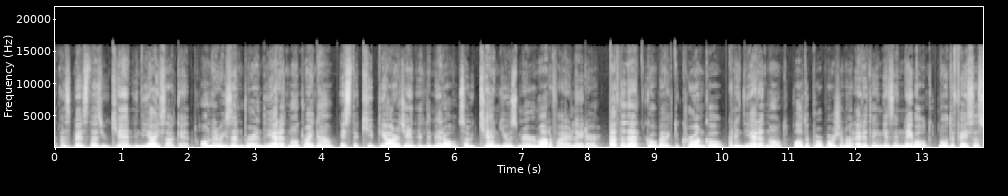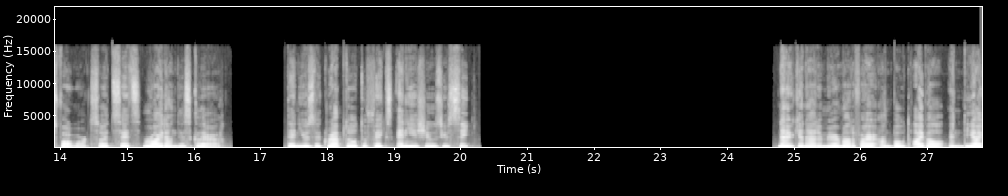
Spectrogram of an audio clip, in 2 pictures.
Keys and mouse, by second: 0.7 s, 1.0 g, 1.2 g, 2.8 click, 3.3 s, 4.2 ctrl+z, 4.3 Tab, 4.5 s, 5.3 Tab, 6.9 g, 7.7 click, 8.3 click, 8.7 ctrl+click, 9.0 g, 11.4 2, 11.6 g, 14.1 g, 14.7 Tab, 14.9-15.5 drag, 15.6 Tab, 16.1 1, 16.3 g, 17.2 Tab, 17.5 middle click, 17.7 click, 17.9 ctrl+Tab, 18.0 f, 18.3 click, 18.8 click, 19.3 click, 19.7 click, 19.9 shift+click, 20.1 click, 20.5 f, 20.8 click, 21.8 click, 22.2 f, 22.4 click, 24.5 click, 24.6 f, 24.9-26.9 drag, 26.8 r.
